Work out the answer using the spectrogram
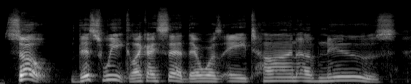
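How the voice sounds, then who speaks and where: A man co-hosting a podcast, talking casually through entertainment news in a halting, conversational way with pauses. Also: fairly high pitch, expressive, loud music behind the voice. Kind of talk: casual geek news chat.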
